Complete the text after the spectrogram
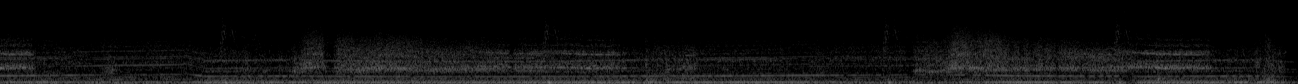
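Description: A racing car engine whines steadily at high speed.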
